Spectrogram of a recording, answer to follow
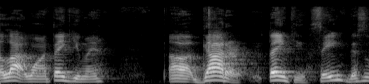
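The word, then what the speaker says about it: Goedert: Goddard.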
